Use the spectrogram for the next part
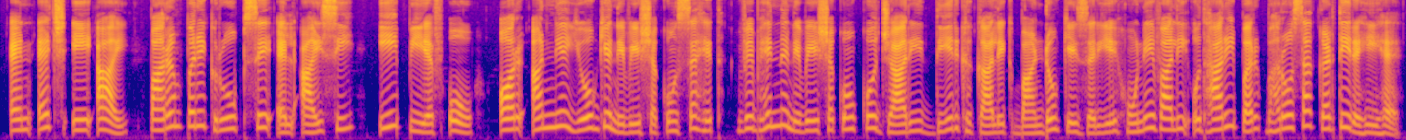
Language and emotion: Hindi, neutral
